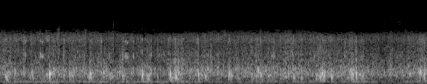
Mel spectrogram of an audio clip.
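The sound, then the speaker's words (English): Horses splash steadily across a ford of the Rio Grande into Mexico, a dense wash of churning water broken by irregular heavier splashes. It is moderately loud, with no voices. “Keep traveling across the ford.”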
